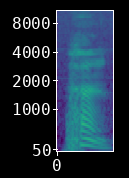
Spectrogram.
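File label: "hen", fourth tone, pinyin voice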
